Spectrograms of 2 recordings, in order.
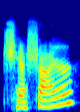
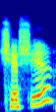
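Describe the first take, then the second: First: The name is said the American way. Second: The name is said the British way. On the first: The speaker calls it wrong. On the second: The speaker calls it right.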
